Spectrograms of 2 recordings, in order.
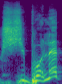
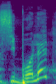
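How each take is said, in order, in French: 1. Le mot commence par un son sh. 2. Le mot commence par un son s. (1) "Il fallait que cet homme prononce Chibolette" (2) "à la place de Chibolette, ils disent Sibolette"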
